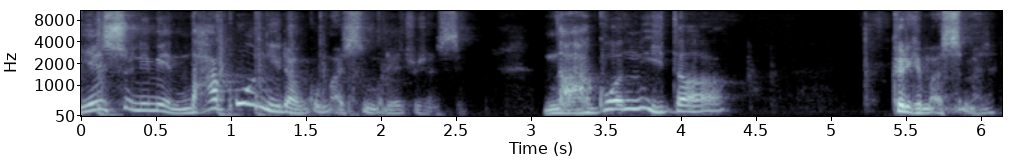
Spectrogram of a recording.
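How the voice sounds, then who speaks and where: A man preaching in a church, his somewhat high voice husky and dark-toned. He swings his pitch widely, and now and then he acts out the quoted lines of scripture figures. Every so often he stops to lead the congregation in reading verses aloud. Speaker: pastor. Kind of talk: sermon. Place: church sanctuary.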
